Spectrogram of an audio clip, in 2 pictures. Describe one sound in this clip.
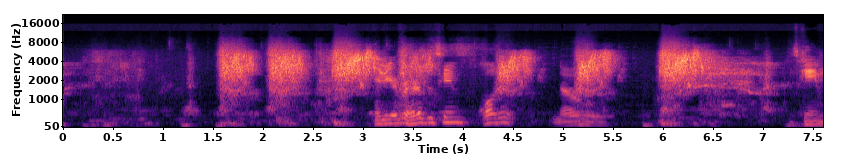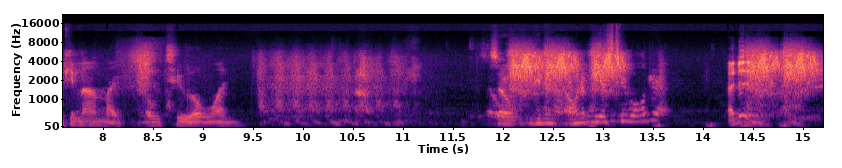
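Swords clash and slash repeatedly.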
